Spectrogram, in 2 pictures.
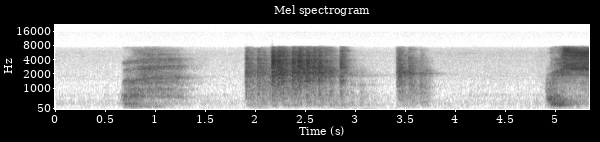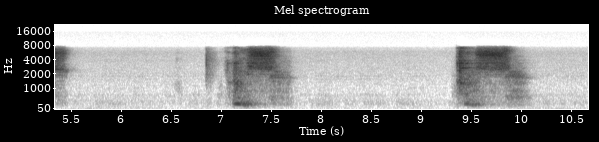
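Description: A weightlifter's sharp, hissing exhalations, about six of them spaced one to two seconds apart, one forced out with each rep of a barbell bench press from the pins.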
